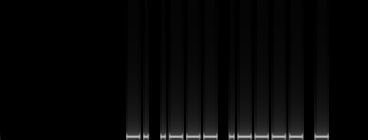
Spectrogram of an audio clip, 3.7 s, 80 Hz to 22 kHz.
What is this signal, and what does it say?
Morse code, heard as a keyed tone, about 28 wpm, 700 Hz. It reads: NJ1T
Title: K1USN SST QSO Practice - 28wpm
